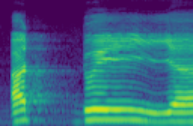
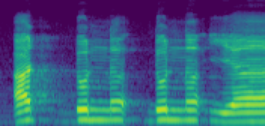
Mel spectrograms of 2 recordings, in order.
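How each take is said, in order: First: The n is merged away into the ya. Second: The n bounces, repeating dun before ya. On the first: "Jangan didengung, jangan diidghamkan, jangan dimasukkan" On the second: "Jangan juga dimantulkan"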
